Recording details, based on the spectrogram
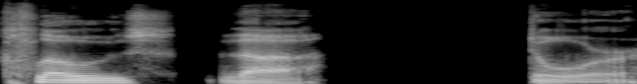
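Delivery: angry, gritted teeth, each word enunciated, bitten off. Voicing a character giving an order to a player, quiet, enunciated through gritted teeth. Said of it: "He quietly and he kind of enunciates every word".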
